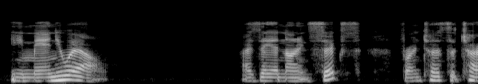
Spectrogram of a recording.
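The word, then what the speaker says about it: עמנואל: It'll be pronounced E in Hebrew. Emmanuel.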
